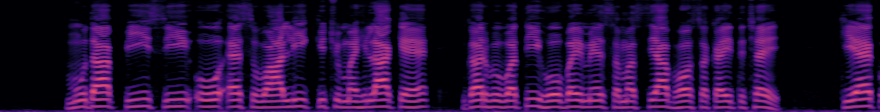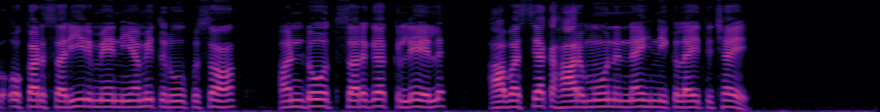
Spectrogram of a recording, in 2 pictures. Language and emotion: Maithili, neutral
